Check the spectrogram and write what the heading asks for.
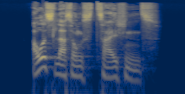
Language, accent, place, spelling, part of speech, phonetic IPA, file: German, Germany, Berlin, Auslassungszeichens, noun, [ˈaʊ̯slasʊŋsˌt͡saɪ̯çn̩s], De-Auslassungszeichens.ogg
- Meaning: genitive singular of Auslassungszeichen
